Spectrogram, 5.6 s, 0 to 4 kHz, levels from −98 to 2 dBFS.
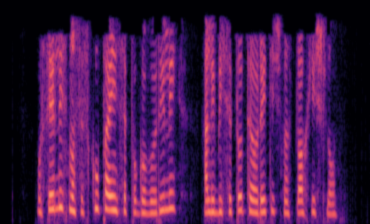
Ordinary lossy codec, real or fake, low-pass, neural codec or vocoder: MP3, 32 kbps; fake; 3.6 kHz; codec, 44.1 kHz, 7.8 kbps, Pupu-Codec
